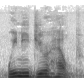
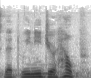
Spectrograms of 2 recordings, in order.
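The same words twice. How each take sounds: First: Louder repeat with "need" punched and falling; "We need your help" said louder, "need" stressed with a falling tune. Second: Said in the usual way. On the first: Shown as a demonstration. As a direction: plead firmly, hitting "need" hard. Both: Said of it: "stress this".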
